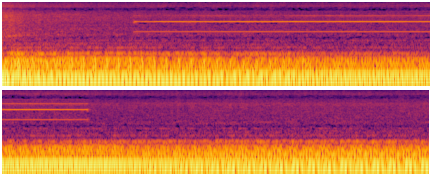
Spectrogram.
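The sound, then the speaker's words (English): A truck engine with a Brian Tooley stage two cam, redone top end and stock bottom end, idling loudly with a lumpy, choppy cam rhythm, steady throughout, with a faint high-pitched whine running for a few seconds in the middle. “stage two cam in it by Brian Tooley. Sounds really good. Still runs really good.”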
